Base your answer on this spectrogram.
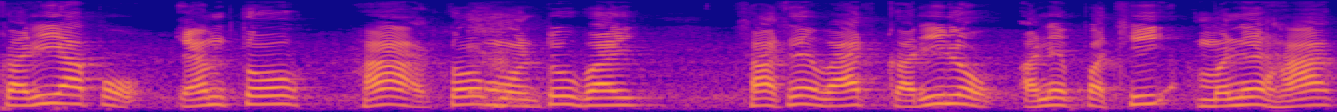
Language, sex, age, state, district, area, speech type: Gujarati, male, 45-60, Gujarat, Kheda, rural, spontaneous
